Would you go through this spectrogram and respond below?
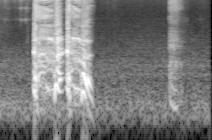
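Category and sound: human body sound, coughing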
